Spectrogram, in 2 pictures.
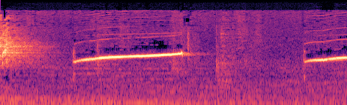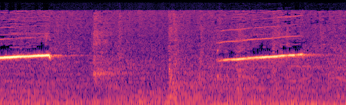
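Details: Oriental magpie-robin, kacer poci, sounding long whistled notes meant to stimulate raw captive birds to respond: three sustained, slightly rising pure whistles about every two and a half seconds, with faint clicks between them.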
